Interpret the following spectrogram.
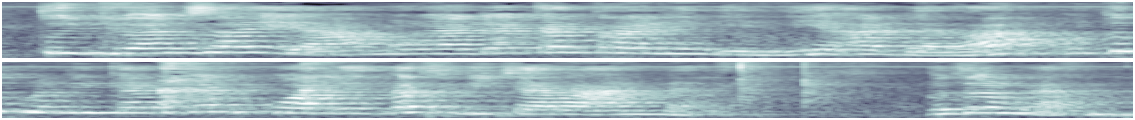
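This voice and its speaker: A woman's voice: sits high, a little mellow. A woman running a live public speaking training, energetically asking her audience for agreement. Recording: echoey room, speaker far from the mic.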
